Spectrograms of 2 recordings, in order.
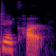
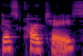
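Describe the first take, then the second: First: The s sound in the name is silent. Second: The s sound in the name is pronounced. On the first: The speaker calls it right. "so we don't pronounce the S's" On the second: The speaker calls it wrong. "It's not Descartes"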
